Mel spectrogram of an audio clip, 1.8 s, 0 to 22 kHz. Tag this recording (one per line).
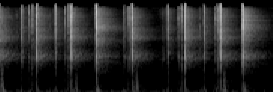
0
cigarrete
crackle
egoless
lighter
natural
sounds
vol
